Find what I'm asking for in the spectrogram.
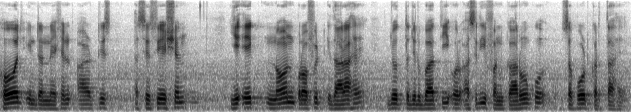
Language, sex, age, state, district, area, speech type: Urdu, male, 30-45, Delhi, North East Delhi, urban, spontaneous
